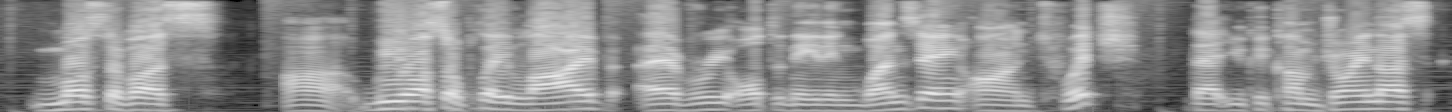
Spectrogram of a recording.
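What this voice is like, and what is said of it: Brooklyn New York accent. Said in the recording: “We're from New York, so if I have a terrible accent ... that's what happens when you grow up in Brooklyn.”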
